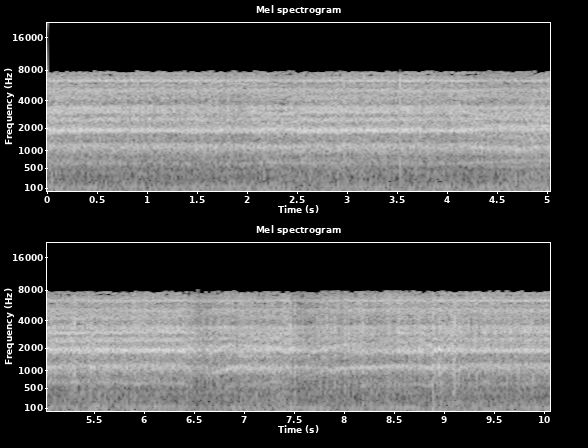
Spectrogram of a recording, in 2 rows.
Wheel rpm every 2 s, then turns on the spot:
160, 160, 160, 130, 150.
none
